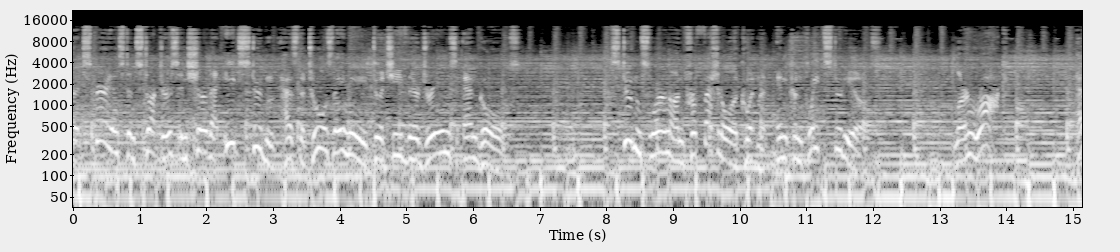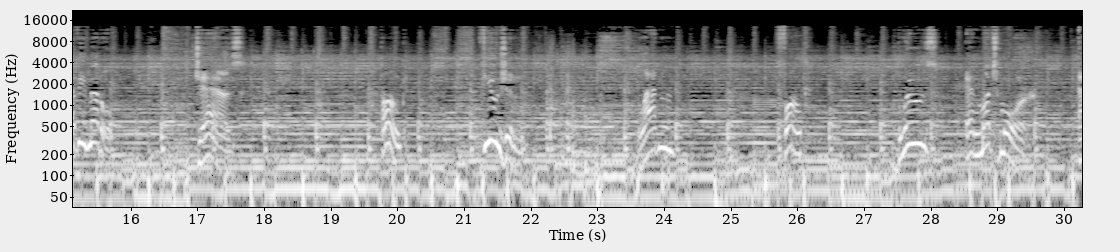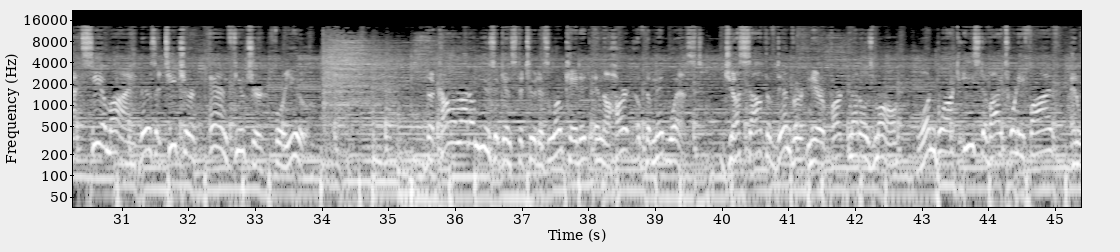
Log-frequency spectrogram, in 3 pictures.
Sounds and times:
Speech: 0.0s - 6.7s, 8.0s - 12.2s, 13.2s - 14.1s, 15.0s - 15.8s, 16.9s - 17.7s, 19.7s - 20.2s, 21.2s - 22.0s, 23.6s - 24.4s, 25.7s - 26.2s, 27.4s - 29.6s, 30.2s - 33.9s, 35.6s - 45.3s
Music: 0.0s - 45.3s.

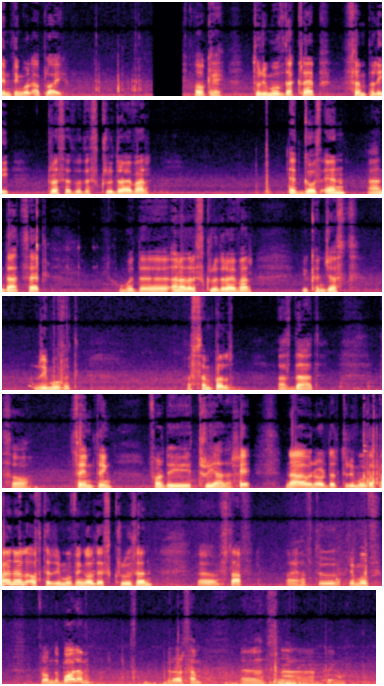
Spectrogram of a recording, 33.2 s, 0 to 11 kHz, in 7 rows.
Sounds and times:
Speech: 0.0s - 0.8s, 2.4s - 6.6s, 8.3s - 10.0s, 10.9s - 14.0s, 14.6s - 15.2s, 16.6s - 18.2s, 19.0s - 29.7s, 30.6s - 32.9s.

